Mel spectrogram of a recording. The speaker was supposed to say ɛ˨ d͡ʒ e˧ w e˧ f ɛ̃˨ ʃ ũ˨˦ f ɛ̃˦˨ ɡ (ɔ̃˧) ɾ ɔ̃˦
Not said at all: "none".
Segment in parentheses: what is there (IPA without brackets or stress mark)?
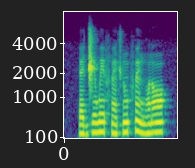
ɔ̃˨˦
